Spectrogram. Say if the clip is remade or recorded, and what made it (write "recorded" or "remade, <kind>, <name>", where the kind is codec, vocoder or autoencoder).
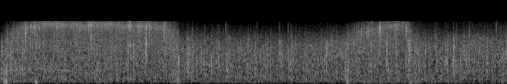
recorded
